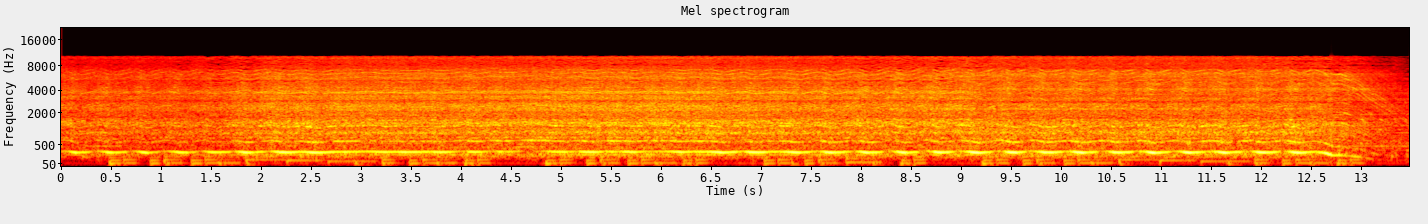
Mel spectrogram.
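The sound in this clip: A blender grinds a green drink with a loud, steady motor whine. The whine pulses rhythmically in the second half, then winds down and stops at the end. No talking.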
